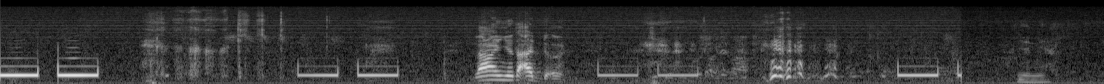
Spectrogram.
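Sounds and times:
person speaking: 3.0s - 4.0s, 4.7s - 9.6s
telephone ringback tone: 3.0s - 4.0s, 6.0s - 7.0s, 9.0s - 9.6s.

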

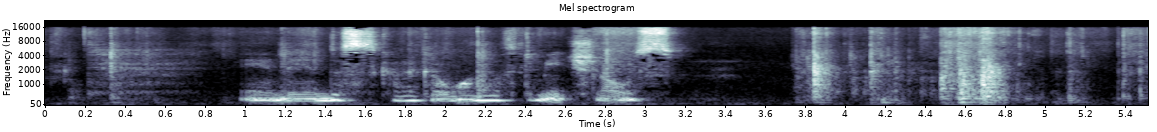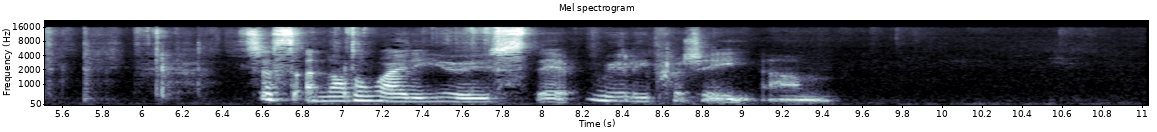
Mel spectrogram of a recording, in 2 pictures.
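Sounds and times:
cardstock rustling on table: 3.8s - 8.0s.

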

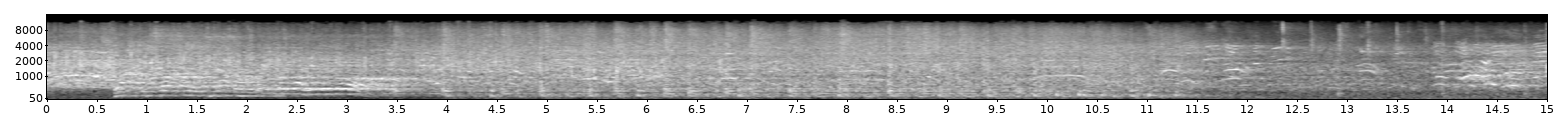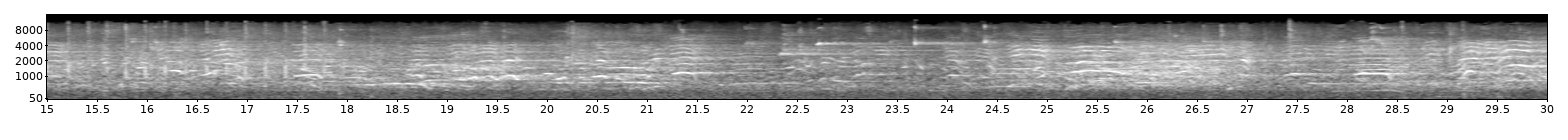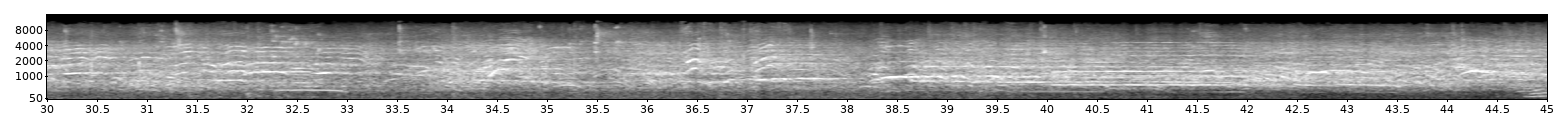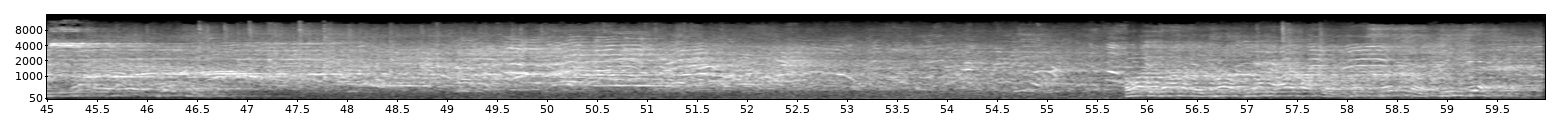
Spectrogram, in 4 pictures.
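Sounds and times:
voices in arena: 0.0s - 59.9s
sneakers squeaking: 21.6s - 24.9s, 35.2s - 36.6s.

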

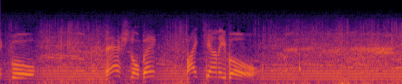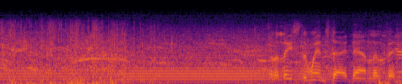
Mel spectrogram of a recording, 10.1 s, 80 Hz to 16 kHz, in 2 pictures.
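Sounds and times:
steady droning hum: 0.0s - 10.0s
stadium crowd noise: 3.4s - 10.0s.

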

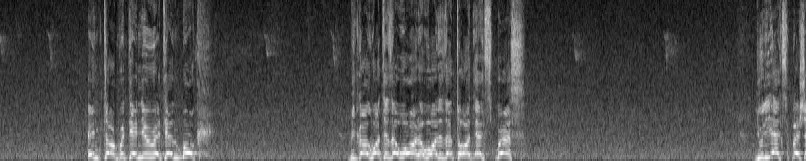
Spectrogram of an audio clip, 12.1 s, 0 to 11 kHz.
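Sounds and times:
river water rushing: 0.0s - 12.0s.

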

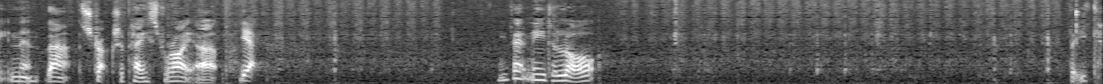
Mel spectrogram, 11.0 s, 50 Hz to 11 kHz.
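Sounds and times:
paintbrush brushing: 0.0s - 4.5s, 6.2s - 11.0s.

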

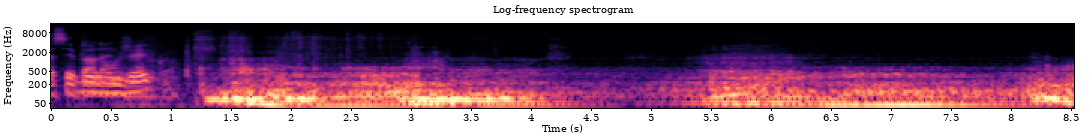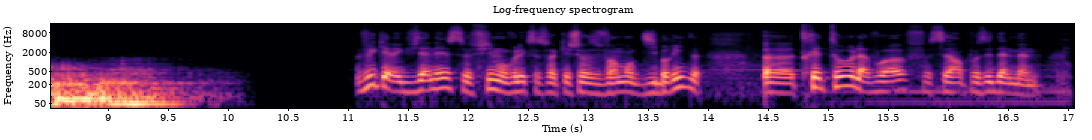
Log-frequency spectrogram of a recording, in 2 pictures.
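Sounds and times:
deep rumbling creature sound: 1.3s - 10.3s.

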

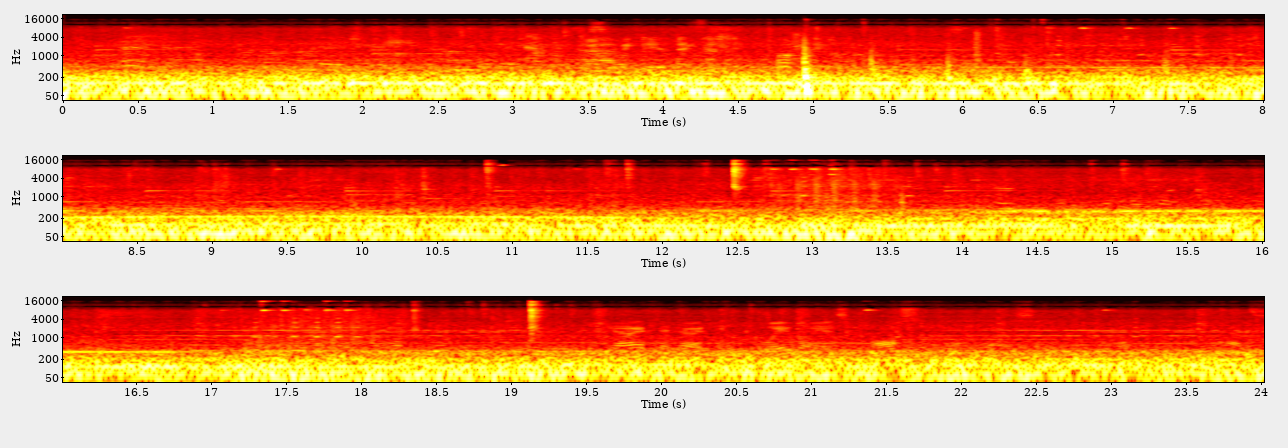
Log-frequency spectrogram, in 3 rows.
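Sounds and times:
low rumble of engines and airflow: 0.0s - 24.0s
music: 0.0s - 24.0s.

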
